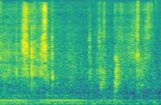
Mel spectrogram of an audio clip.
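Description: Faint rustling of a paper page being turned in a picture book, in a few short scratchy bursts.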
